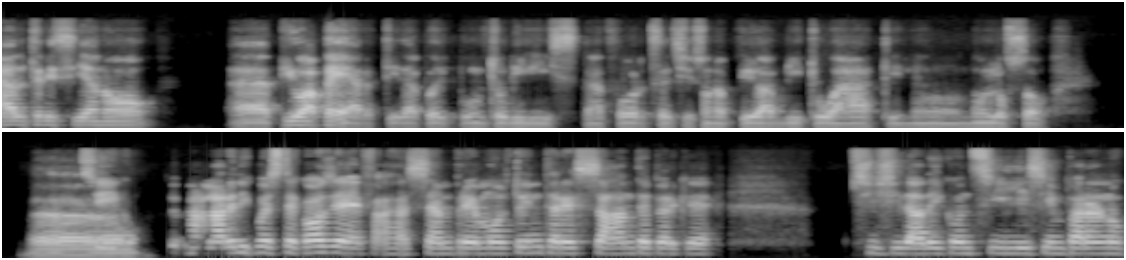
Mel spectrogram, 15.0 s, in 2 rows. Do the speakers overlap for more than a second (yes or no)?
no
